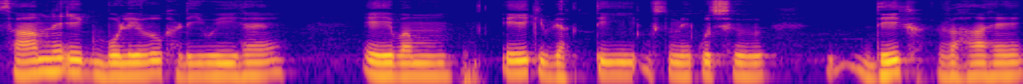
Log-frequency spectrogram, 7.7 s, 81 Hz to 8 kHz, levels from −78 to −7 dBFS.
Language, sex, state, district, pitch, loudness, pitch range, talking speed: Hindi, male, Uttar Pradesh, Hamirpur, 130 Hz, -24 LUFS, 125-145 Hz, 110 wpm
